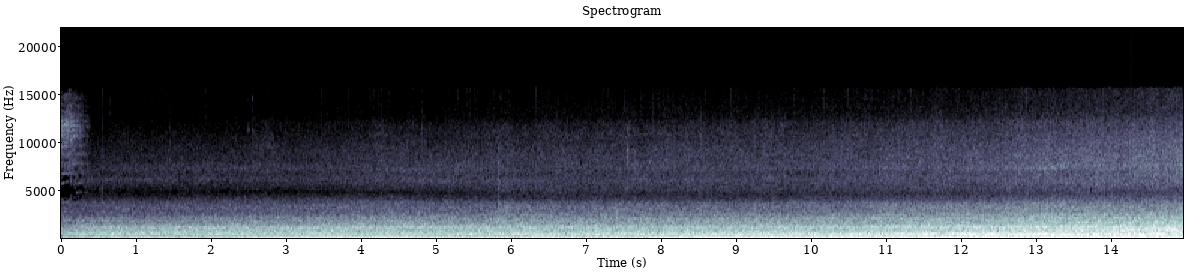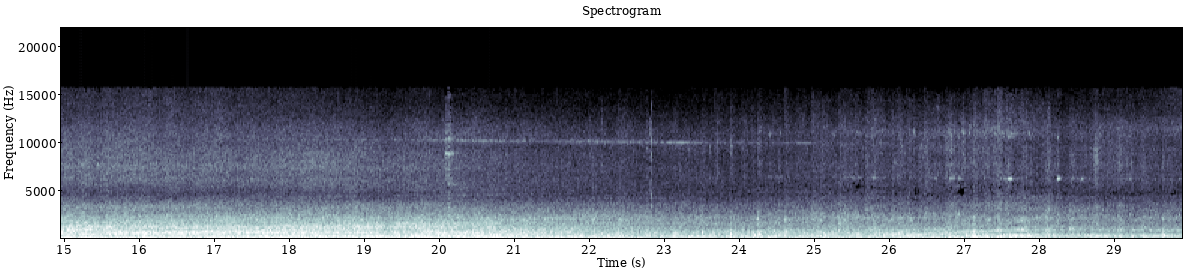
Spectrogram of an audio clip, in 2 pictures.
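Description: Class 43 HST diesel power car passing close by, its engine droning steadily and growing louder towards the middle. About two-thirds of the way through the engine note drops away, and the coaches' wheels are heard rolling over the track.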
